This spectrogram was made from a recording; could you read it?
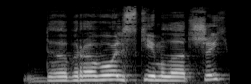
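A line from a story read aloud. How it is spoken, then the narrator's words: Hostile growl. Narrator (Russian): не сдержался и неприязненно рыкнул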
